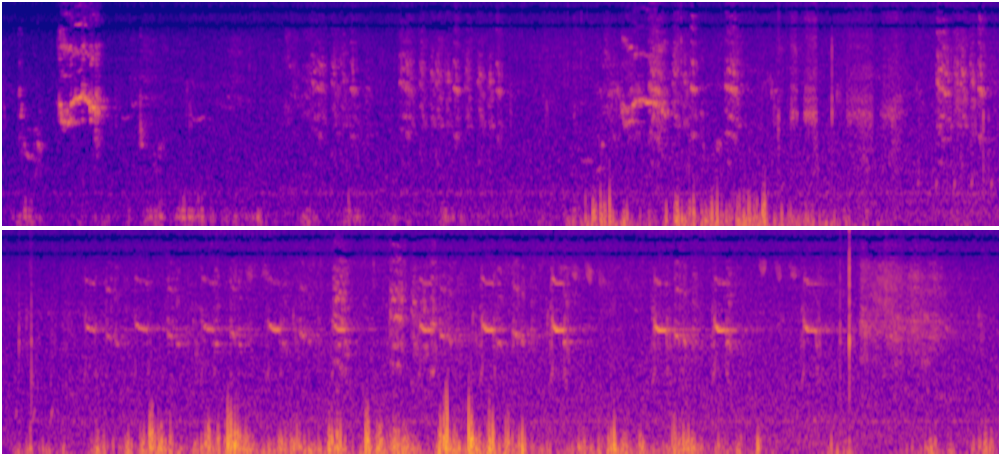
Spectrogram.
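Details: A cheetah mother in Phinda, Zululand, South Africa, gives high, bird-like chirps over low wind rumble, calling her cubs hidden in high grass after finding a safe place for them.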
